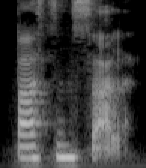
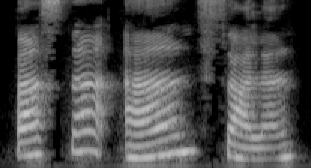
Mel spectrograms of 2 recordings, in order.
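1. La palabra and se reduce a n. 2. La palabra and se pronuncia completa. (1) "El reduced is only n" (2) "La forma larga, completa de full form is and"

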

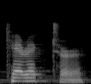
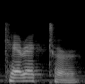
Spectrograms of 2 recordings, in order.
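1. पहला व्यंजन हल्की साँस वाला kh साउंड है। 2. पहला व्यंजन हल्की साँस वाला kh साउंड है।

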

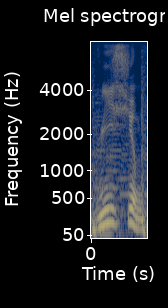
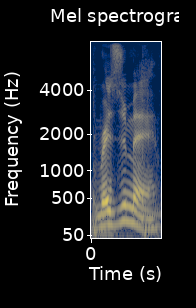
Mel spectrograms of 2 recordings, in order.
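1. 이 단어는 'zoom' 소리로 끝납니다. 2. 이 단어는 'may' 소리로 끝납니다. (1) "재개하다라는 뜻으로 발음과 뜻이 달라지니까" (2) "명사로 이력서에 있죠 ... 레주메"

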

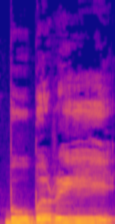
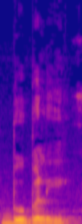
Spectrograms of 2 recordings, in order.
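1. พูดด้วยสำเนียงไทยค่ะ 2. พูดด้วยสำเนียงอเมริกันค่ะ

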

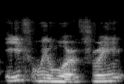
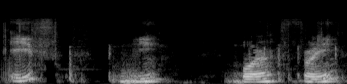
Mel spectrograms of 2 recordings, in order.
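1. A frase é dita em ritmo mais rápido. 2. A frase é dita em ritmo mais lento.

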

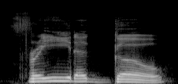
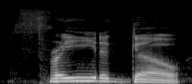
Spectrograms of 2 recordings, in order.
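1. O t em 'to' é um flap rápido. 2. O t em 'to' é um flap rápido.

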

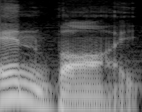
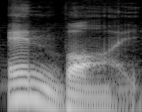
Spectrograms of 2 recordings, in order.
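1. الـ d في آخر 'end' يُحذف. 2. الـ d في آخر 'end' يُحذف.

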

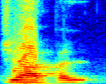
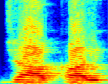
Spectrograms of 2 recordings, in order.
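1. రెండో అక్షరంలో హ్రస్వమైన, తగ్గించిన అచ్చు ఉంది. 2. రెండో అక్షరంలో దీర్ఘమైన, పూర్తి అచ్చు ఉంది. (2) "జాకాల్ కాదు"

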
